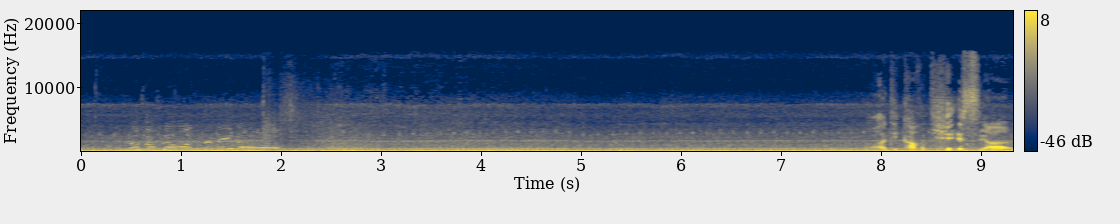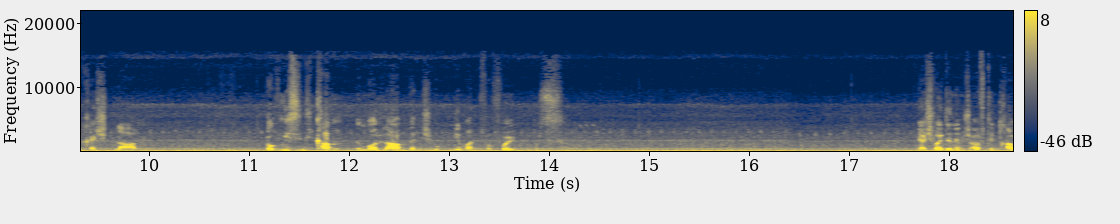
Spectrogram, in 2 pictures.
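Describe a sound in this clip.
A jeep engine hums steadily as it drives along a rough dirt track.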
